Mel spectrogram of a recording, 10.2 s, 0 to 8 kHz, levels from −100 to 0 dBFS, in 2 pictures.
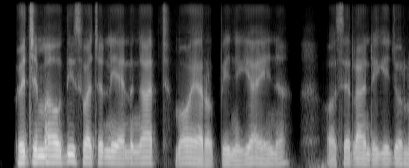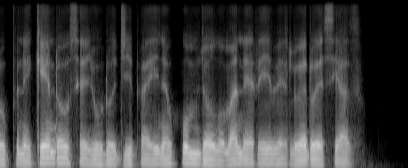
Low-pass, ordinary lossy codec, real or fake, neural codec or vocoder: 7.2 kHz; none; fake; codec, 16 kHz, about 1 kbps, DyCAST, with the encoder's durations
